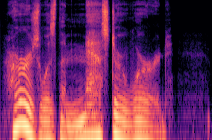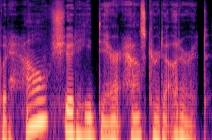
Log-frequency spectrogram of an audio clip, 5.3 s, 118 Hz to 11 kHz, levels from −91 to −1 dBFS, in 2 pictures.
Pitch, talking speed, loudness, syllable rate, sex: 125 Hz, 170 wpm, -17 LUFS, 3.8 syllables/s, male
